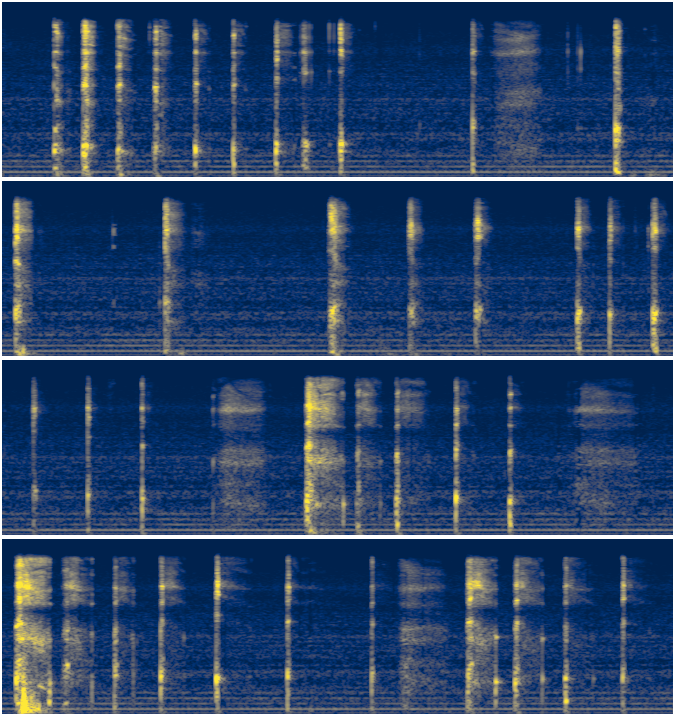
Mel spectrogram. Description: Just some weak, quiet coughing.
